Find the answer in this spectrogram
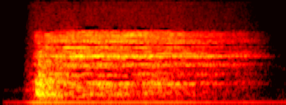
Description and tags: When I came to the strange decision to try recording my poems as songs I looked for ambience around the house. Just a simple smacking together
